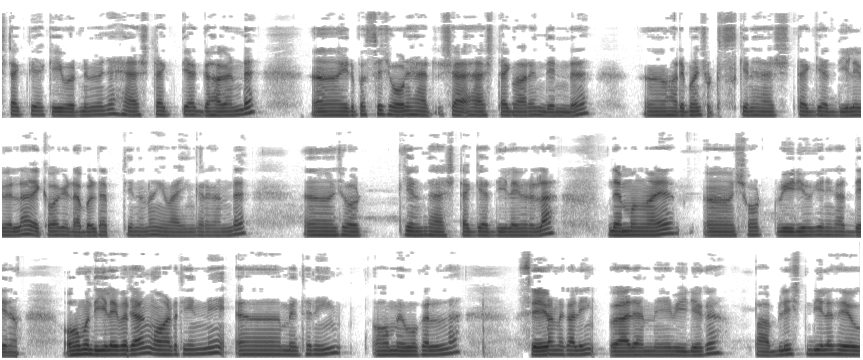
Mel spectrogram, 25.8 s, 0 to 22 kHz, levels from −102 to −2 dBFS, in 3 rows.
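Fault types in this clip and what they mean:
Compressed frames skipped: Whole blocks of coded audio are never played, so the sound jumps ahead between about 150 and 400 milliseconds. Each of the six joins is brief.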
